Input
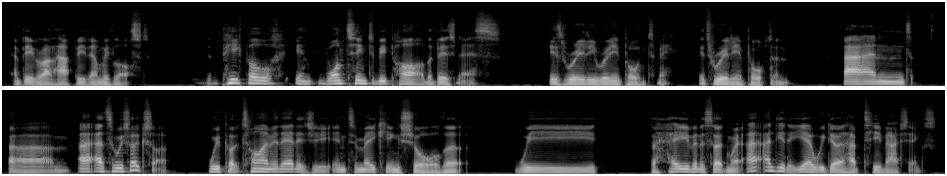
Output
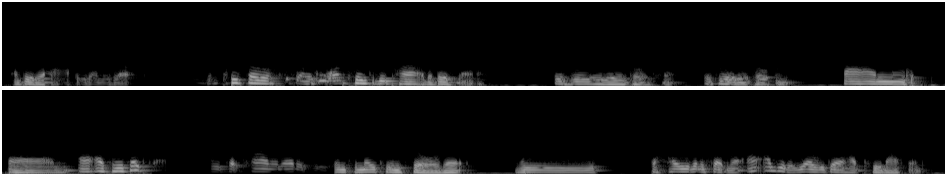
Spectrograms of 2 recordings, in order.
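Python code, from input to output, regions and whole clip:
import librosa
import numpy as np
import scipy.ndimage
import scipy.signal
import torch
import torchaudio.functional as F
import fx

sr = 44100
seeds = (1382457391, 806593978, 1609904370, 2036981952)

y = fx.chain(x, sr, fx.over_compress(threshold_db=-28.0, ratio=-0.5),
    fx.highpass(hz=640.0, slope=6), at=(0.42, 2.3))
y = fx.chain(y, sr, fx.highpass(hz=510.0, slope=12),
    fx.env_flanger(rest_ms=6.1, full_db=-23.5),
    fx.pre_swell(db_per_s=21.0), at=(2.82, 3.41))
y = fx.chain(y, sr, fx.dispersion(late='lows', ms=50.0, hz=1500.0),
    fx.detune_double(cents=11), at=(4.7, 7.76))
y = fx.chain(y, sr, fx.over_compress(threshold_db=-28.0, ratio=-1.0),
    fx.leveller(passes=3), at=(8.9, 9.69))
y = fx.chain(y, sr, fx.highpass(hz=680.0, slope=12),
    fx.band_widen(depth_pct=100), at=(10.92, 12.76))
y = fx.chain(y, sr, fx.cvsd(bps=32000),
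    fx.highpass(hz=220.0, slope=6), at=(14.66, 18.03))
y = scipy.signal.sosfilt(scipy.signal.butter(8, 610.0, 'lowpass', fs=sr, output='sos'), y)
y = fx.low_shelf(y, sr, hz=140.0, db=6.0)
y = fx.hum_notches(y, sr, base_hz=60, count=7)
y = y * 10.0 ** (-9.0 / 20.0)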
